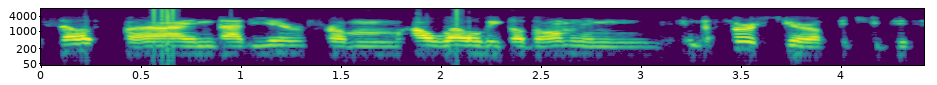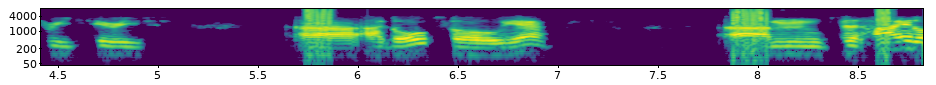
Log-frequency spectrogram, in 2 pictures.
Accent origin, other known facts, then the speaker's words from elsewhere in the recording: Bern, Switzerland; first language German; English is a second language; I'm from the German-speaking part of Switzerland, so my mother tongue is actually German. I'm from there.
